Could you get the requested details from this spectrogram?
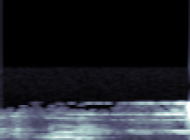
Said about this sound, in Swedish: ja det är min telefon som ringer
